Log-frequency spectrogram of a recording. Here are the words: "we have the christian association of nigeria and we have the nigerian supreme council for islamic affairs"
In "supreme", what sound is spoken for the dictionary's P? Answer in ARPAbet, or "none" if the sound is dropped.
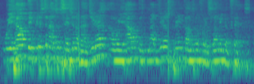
none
